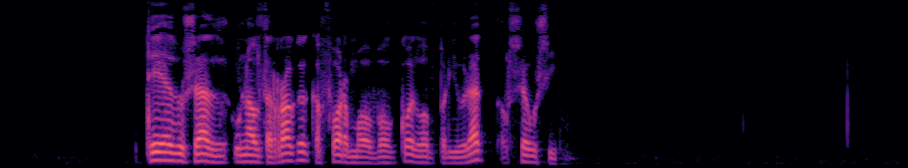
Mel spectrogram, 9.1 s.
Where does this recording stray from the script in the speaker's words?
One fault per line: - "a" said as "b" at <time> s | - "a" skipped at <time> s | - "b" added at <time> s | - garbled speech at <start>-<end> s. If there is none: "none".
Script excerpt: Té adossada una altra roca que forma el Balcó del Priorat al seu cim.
none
